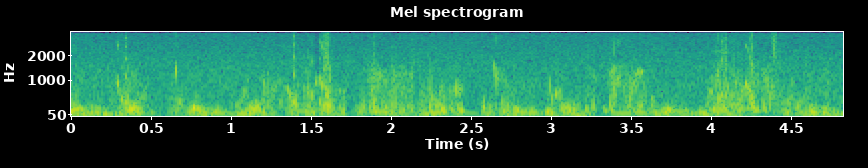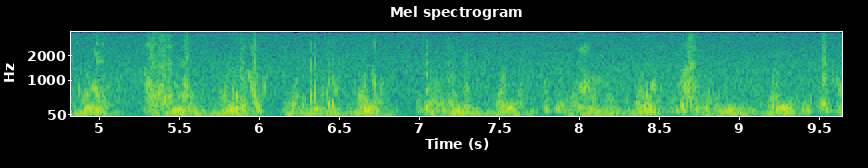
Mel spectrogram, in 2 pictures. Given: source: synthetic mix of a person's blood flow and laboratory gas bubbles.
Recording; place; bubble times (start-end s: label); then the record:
Doppler ultrasound of blood flow; precordium
0.00-0.08 s: bubbles
0.27-0.45 s: bubbles
0.62-0.69 s: bubbles
1.17-1.74 s: bubbles
1.81-2.50 s: bubbles
2.55-2.78 s: bubbles
2.96-3.08 s: bubbles
3.20-3.61 s: bubbles
4.01-4.42 s: bubbles
4.85-5.14 s: bubbles
5.25-5.64 s: bubbles
5.78-6.05 s: bubbles
6.28-6.52 s: bubbles
6.62-6.77 s: bubbles
6.97-7.34 s: bubbles
7.76-7.93 s: bubbles
7.96-8.23 s: bubbles
8.34-8.51 s: bubbles
8.54-8.83 s: bubbles
9.17-9.27 s: bubbles
9.36-9.65 s: bubbles
From the record:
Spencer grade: 3 (all of the cardiac periods contain showers or single bubble signals, but not dominating or overriding the cardiac motion signals); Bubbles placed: anywhere in the cardiac cycle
